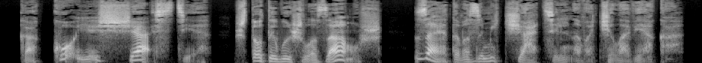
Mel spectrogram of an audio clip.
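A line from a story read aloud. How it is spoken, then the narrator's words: Aunt's whisper. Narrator (Russian): прошептала тетушка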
